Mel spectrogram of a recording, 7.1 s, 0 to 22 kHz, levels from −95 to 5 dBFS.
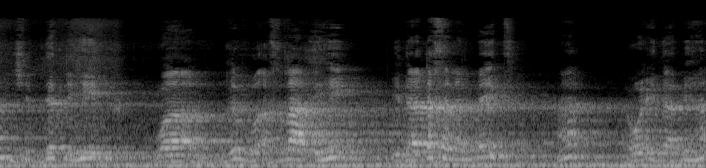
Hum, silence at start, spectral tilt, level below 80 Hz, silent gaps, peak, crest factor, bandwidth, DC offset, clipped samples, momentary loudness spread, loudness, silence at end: none; 0 s; -6.5 dB/octave; -42 dBFS; none; -16 dBFS; 18 dB; 14 kHz; under 0.1%; under 0.1%; 10 LU; -34 LUFS; 0 s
